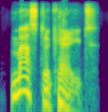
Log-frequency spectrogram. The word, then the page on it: masticate: British English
